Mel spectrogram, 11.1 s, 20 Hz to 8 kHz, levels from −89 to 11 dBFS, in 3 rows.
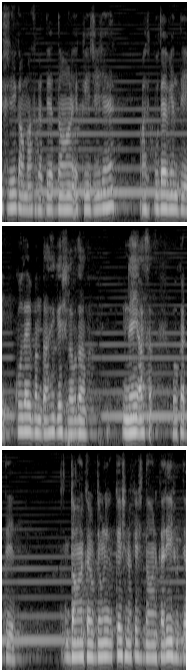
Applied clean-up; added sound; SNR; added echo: none; Bowed string instrument; 13 dB; reverberation time 2.4 s.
